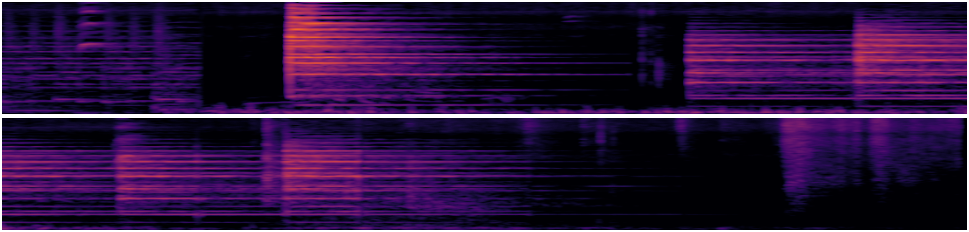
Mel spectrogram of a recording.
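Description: Church bells ringing: a loud first strike about a second and a half in, then four more strikes at slightly different pitches, each ringing on and dying away by about nine seconds.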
